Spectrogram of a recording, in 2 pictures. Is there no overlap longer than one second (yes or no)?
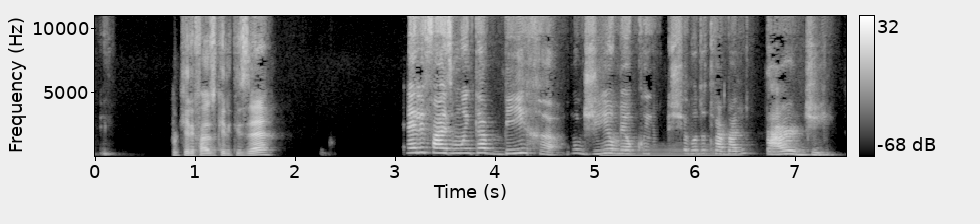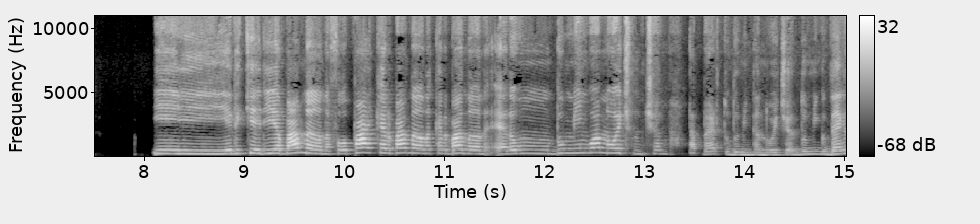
no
